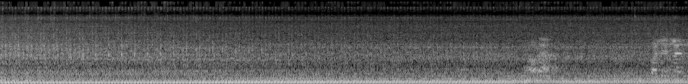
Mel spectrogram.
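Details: 2013 Subaru Impreza 2.0 non-turbo after diagnosing a misfire traced to spark-plug arcing marks and clearing codes: even, steady low idle with no stumble or skipped beats; firing smoothly on all cylinders.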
